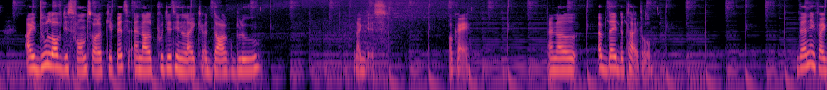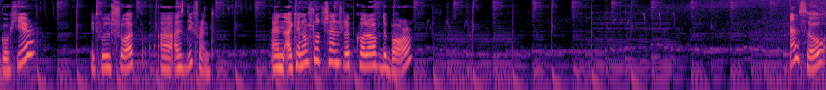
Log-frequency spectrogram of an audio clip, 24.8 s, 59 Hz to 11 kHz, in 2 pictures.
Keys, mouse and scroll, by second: 4.3-5.1 typing, 4.6-6.2 drag, 9.1-12.3 drag, 13.4-16.5 drag, 17.2-18.6 drag, 19.4 click, 21.5 click.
